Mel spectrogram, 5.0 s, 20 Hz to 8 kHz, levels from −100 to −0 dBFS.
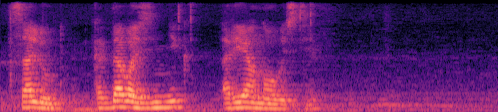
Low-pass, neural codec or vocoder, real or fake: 7.2 kHz; none; real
